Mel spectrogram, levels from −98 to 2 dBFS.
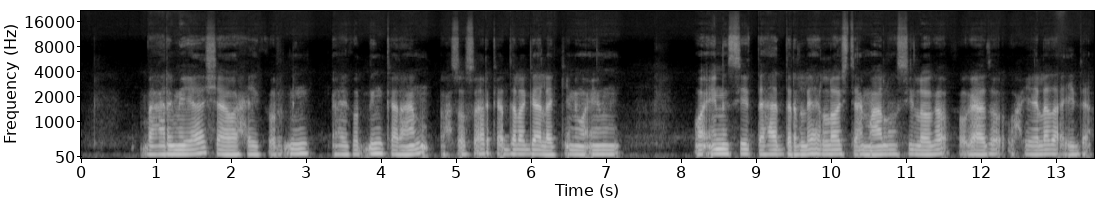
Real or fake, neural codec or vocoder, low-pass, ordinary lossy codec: fake; vocoder, 44.1 kHz, 128 mel bands, Pupu-Vocoder; none; none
